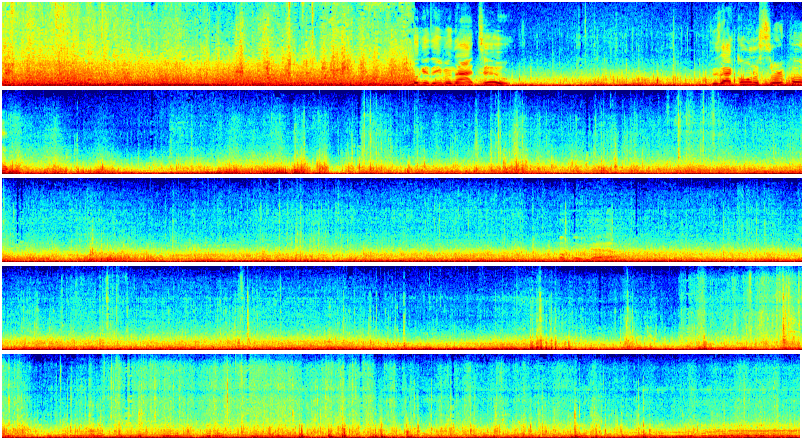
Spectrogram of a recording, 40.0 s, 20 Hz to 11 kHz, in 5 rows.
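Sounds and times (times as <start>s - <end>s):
wind on microphone: 0.0s - 39.9s.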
